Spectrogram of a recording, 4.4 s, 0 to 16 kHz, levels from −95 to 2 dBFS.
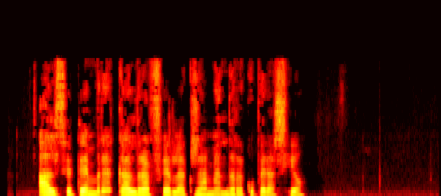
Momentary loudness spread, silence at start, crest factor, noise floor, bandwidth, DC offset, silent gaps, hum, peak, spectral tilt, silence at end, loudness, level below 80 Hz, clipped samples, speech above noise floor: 8 LU; 0.4 s; 22 dB; -72 dBFS; 11.5 kHz; under 0.1%; none; none; -2 dBFS; -5 dB/octave; 1.4 s; -23 LUFS; -70 dBFS; under 0.1%; 50 dB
